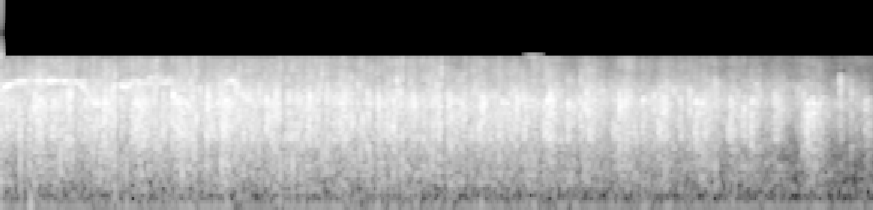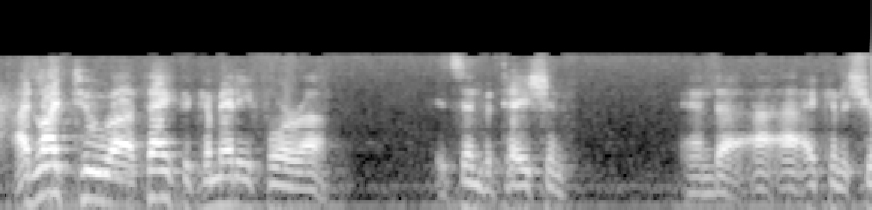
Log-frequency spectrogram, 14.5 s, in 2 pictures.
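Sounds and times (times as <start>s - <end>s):
audience applause: 0.0s - 7.4s
speech: 7.5s - 10.1s, 10.9s - 12.1s, 13.0s - 14.5s.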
